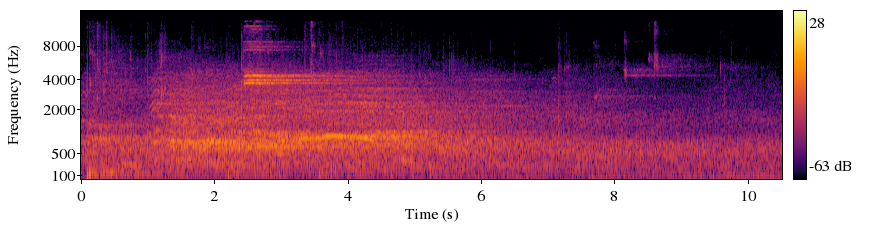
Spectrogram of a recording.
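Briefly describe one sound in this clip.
A crowd cheers loudly in a large echoing hall, then slowly quiets.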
